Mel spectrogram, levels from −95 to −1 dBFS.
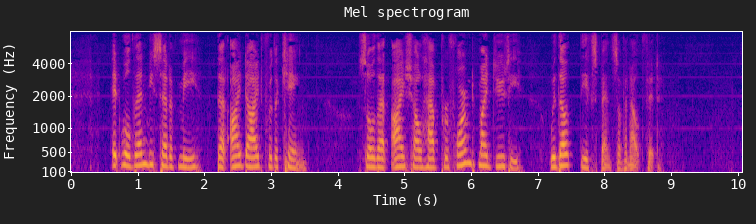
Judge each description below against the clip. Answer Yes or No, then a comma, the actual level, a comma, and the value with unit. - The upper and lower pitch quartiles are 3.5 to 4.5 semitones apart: No, average, 2.8 semitones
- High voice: Yes, high, 200 Hz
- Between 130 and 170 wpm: Yes, average, 160 wpm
